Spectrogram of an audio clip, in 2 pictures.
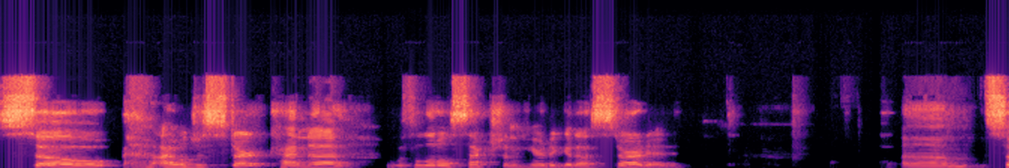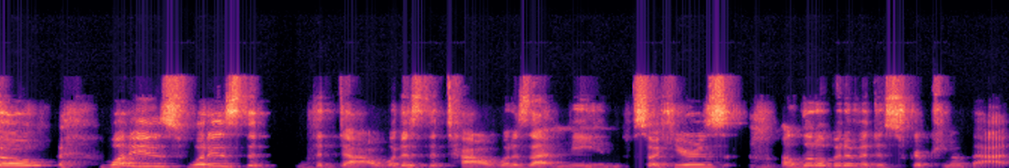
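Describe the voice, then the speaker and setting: Slow and full of long, frequent pauses, a woman speaks at a medium pitch with very wide pitch swings. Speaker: tai chi instructor. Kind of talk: class instruction. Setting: video call. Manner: hesitant, many fillers.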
